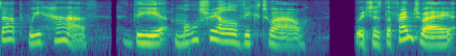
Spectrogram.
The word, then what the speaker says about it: Victoire: So you will probably hear them when watching on TSN and stuff like that be pronounced Victoire, because that's how it's pronounced en français.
